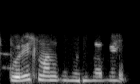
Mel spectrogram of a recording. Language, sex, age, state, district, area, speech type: Odia, male, 30-45, Odisha, Bargarh, urban, conversation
